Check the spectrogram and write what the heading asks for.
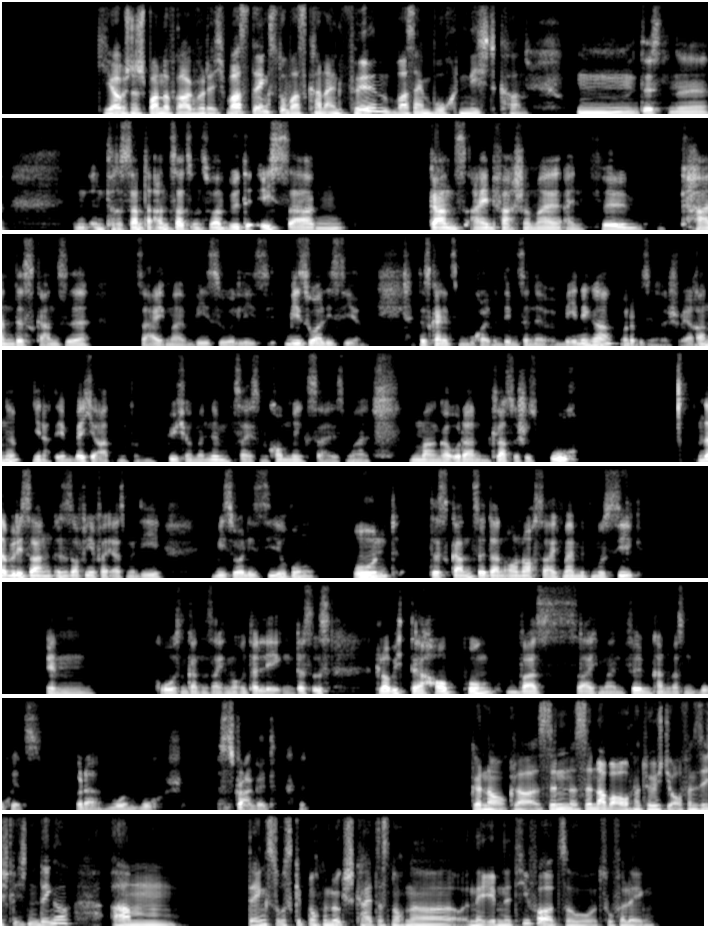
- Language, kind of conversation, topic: German, podcast, Was kann ein Film, was ein Buch nicht kann?
- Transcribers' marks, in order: other background noise; stressed: "und"; in English: "struggelt"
